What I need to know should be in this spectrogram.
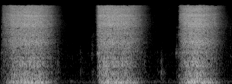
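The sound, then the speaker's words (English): A SodaStream carbonating water in its special bottle gives three strong hissing bursts of pressurized gas, each about half a second long, separated by short quiet gaps. “Ah, what does that sound like? Air, right? Well, that's actually something called SodaStream.”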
